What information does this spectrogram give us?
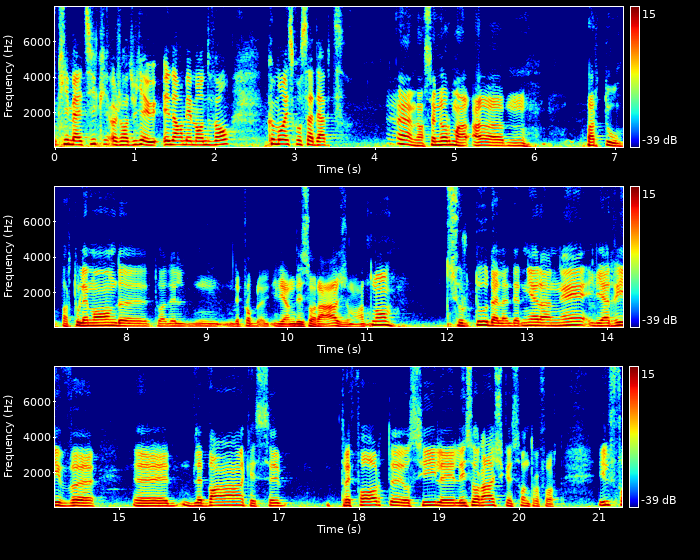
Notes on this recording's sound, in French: À la découverte de l'Hubside Jumping de Grimaud. Je vous emmène vivre grâce à la magie de l’audio ce week-end de compétitions 3.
